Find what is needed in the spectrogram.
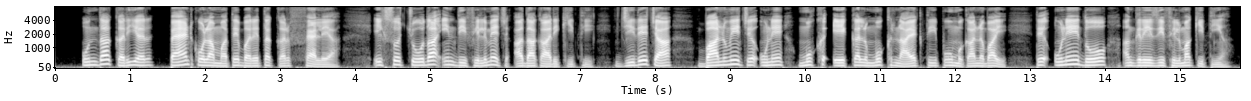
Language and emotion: Dogri, neutral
